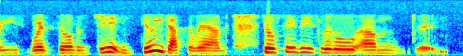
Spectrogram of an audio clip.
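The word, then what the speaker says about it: geoduck: walk anywhere where you were sort of jig gooey duck around you'll see these little siphons kind of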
